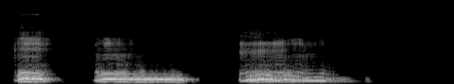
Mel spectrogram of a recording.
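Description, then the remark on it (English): Three deep, rough, growling kargyraa throat-singing vocal tones with a rattling low undertone, each held for about a second with short pauses between, fairly loud with no words. “Throat Singing Kargyraa and Overtone Singing”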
